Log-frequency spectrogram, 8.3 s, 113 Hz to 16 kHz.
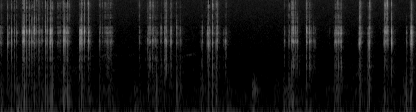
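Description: A large white solid styrofoam ball, held in one hand, is scratched with the wooden bristles of a hairbrush. Quick bursts of bright, squeaky scratching with a crunchy edge and a tonal squeal near 2.6 kHz come in clusters, separated by quiet pauses with only faint rustling.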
